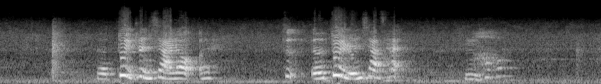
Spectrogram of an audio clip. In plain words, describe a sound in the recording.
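A young woman talks close by in a lively voice.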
